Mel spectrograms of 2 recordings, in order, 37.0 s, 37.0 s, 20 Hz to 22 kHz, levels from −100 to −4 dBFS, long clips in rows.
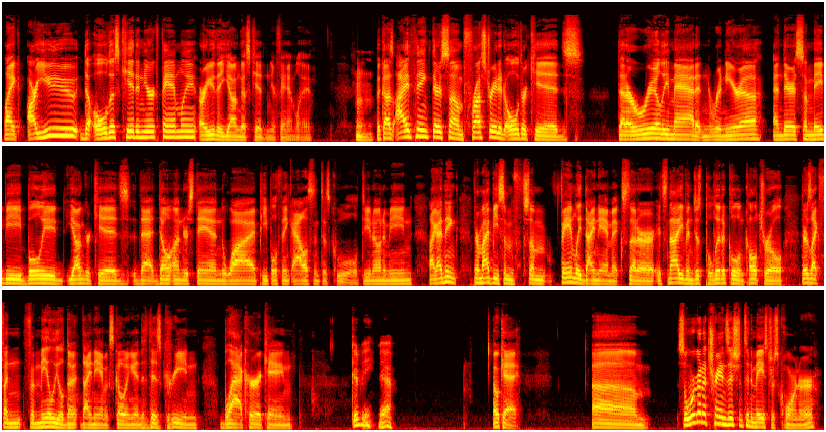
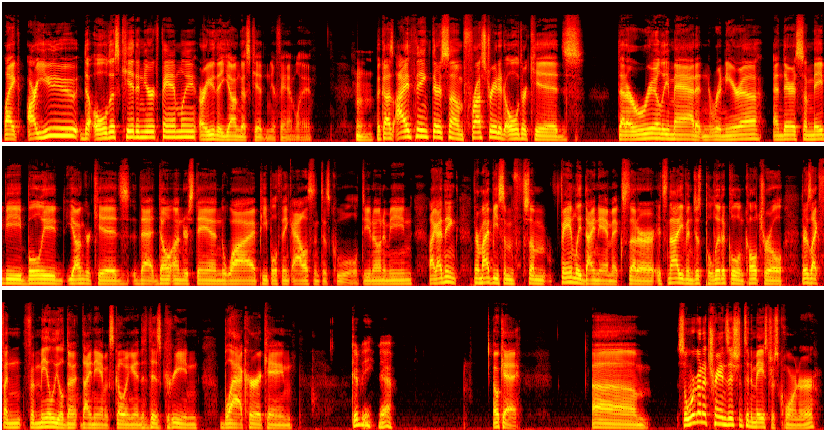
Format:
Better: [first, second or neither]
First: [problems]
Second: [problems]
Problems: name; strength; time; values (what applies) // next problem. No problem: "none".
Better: neither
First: none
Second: none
